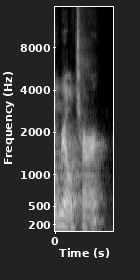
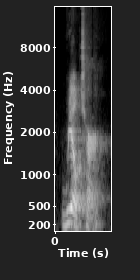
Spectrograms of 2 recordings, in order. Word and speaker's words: realtor: to actually be a realtor. Realtor. Yeah. 2 syllables, by the way. Correct. Not realtor.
